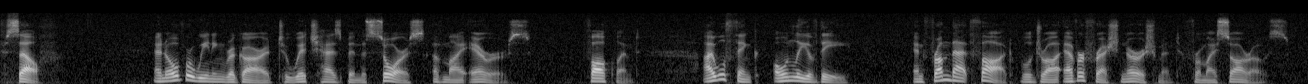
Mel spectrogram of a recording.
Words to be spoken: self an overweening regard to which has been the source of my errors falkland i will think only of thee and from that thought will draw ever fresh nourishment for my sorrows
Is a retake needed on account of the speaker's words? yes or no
no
